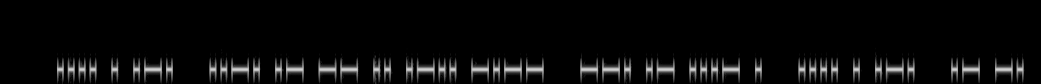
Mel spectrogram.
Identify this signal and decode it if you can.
Morse code, heard as a keyed tone, about 21 wpm, 700 Hz. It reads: HER FAMILY GAVE HER AN
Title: Sentences from Top 1000 Words - Review Part 5 - 22wpm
